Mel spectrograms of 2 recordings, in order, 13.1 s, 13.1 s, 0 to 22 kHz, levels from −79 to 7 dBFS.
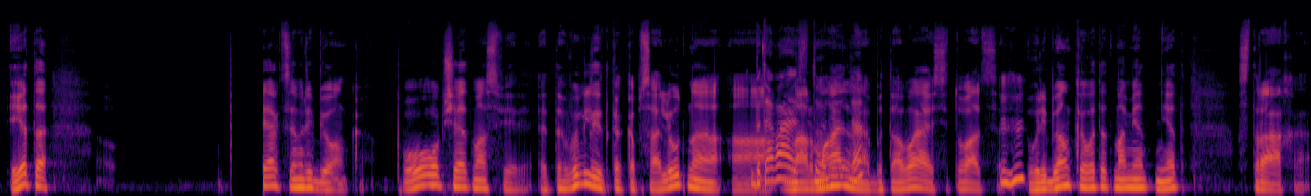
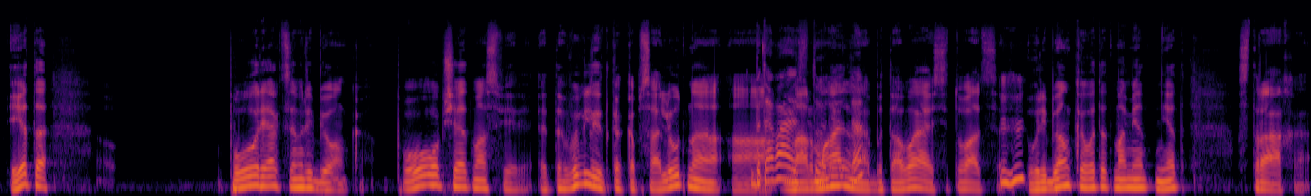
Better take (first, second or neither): second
